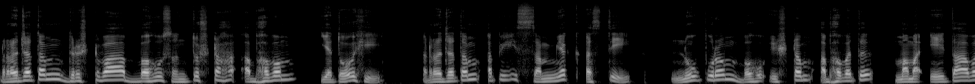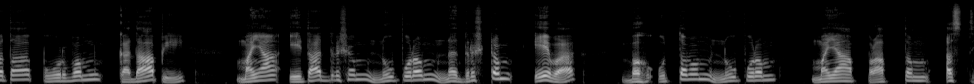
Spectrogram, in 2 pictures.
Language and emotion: Sanskrit, neutral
